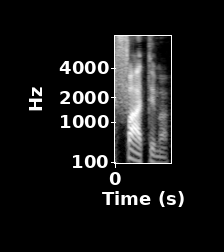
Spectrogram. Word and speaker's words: Fátima: nome Fátima por exemplo o nome Fátima é árabe Fátima em árabe Fátima com com essa pronúncia tem um som de to to que não tem português ftima com to em português ele é adaptado pra Fátima não F mas Fátima com T normal ou até mesmo com T Fátima dependendo do sutaque da pessoa então mesma coisa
